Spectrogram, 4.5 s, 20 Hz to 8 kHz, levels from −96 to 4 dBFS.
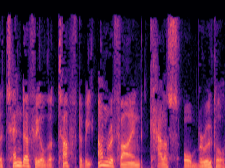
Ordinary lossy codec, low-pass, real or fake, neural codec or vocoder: MP3, 32 kbps; 7.2 kHz; real; none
